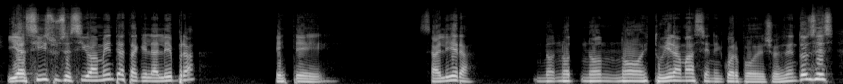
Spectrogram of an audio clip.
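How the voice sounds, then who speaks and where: A man's voice: fairly high pitch, lively intonation, normal speed, darkish tone, dry recording. A man preaching an informal sermon, full of rhetorical questions and fillers. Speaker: pastor. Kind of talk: conversational sermon.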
